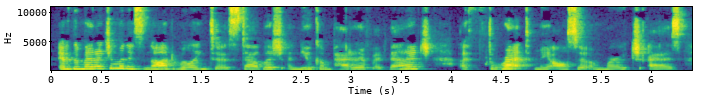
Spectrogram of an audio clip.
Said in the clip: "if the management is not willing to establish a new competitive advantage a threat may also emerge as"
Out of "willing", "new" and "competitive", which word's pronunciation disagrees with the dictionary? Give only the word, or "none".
none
